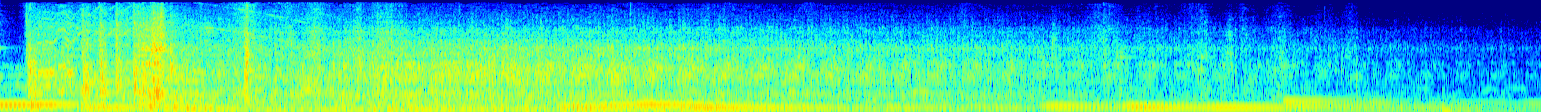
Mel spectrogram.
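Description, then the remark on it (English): A truck engine cranks and catches as the trucks are loaded up to leave, then rumbles on with a rough, steady idle and a few shifts in revs, fairly loud with no voices. “it's time to quench the fire, load up the trucks, and leave.”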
